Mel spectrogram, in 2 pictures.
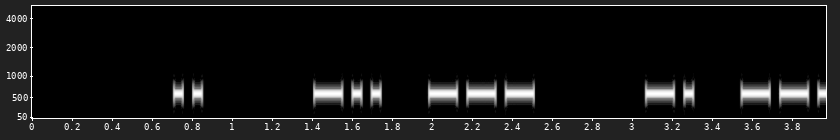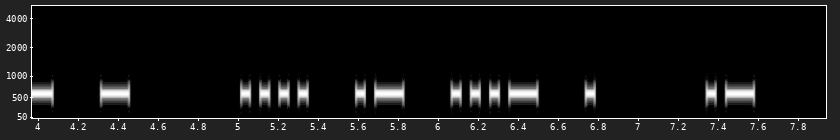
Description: Morse code, heard as a keyed tone, about 25 wpm, spaced as for 20 wpm, 600 Hz. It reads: I DO NOT HAVE A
